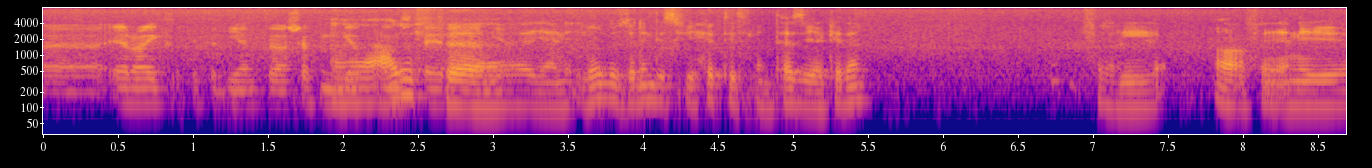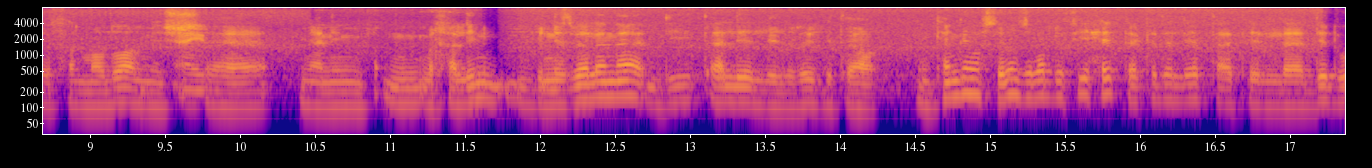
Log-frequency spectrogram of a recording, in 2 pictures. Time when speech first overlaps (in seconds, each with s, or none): 1.9 s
